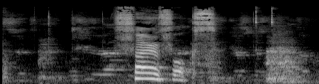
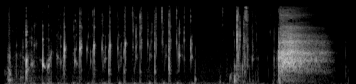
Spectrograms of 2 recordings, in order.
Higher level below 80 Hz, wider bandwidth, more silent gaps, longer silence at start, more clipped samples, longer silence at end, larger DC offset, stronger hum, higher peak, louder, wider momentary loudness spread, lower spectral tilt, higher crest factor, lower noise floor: about the same, -52 dBFS vs -54 dBFS; about the same, 16 kHz vs 17 kHz; neither; about the same, 0.05 s vs 0.1 s; neither; second, 0.1 s vs 0.3 s; neither; neither; about the same, -2 dBFS vs 0 dBFS; first, -16 LUFS vs -24 LUFS; first, 25 LU vs 18 LU; first, -2 dB/octave vs -0.5 dB/octave; second, 18 dB vs 26 dB; second, -39 dBFS vs -44 dBFS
